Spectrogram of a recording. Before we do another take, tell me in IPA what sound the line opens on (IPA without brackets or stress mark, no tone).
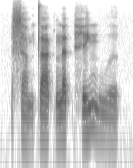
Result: s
